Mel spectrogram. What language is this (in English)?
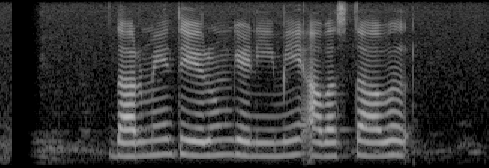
Sinhala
